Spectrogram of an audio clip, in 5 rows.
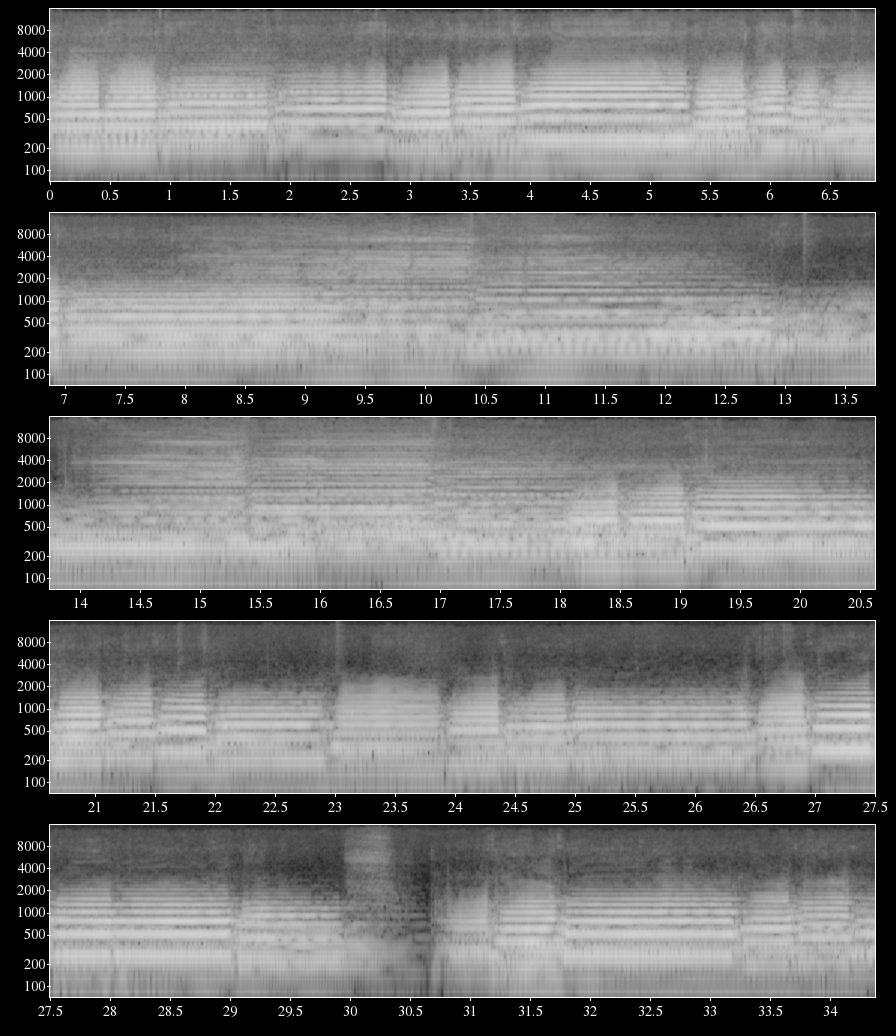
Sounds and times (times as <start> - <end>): Trombone: 0.0 - 34.3.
